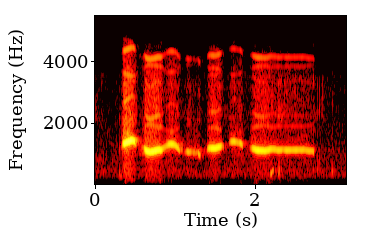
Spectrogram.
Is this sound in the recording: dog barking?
no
